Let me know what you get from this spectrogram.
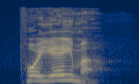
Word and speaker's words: poiema: So that original word that's translated masterpiece in English is a word that's pronounced poiema.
